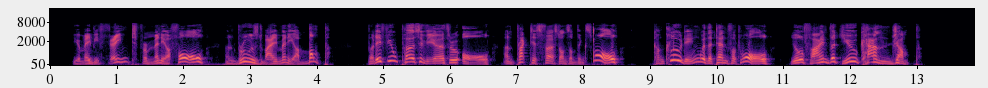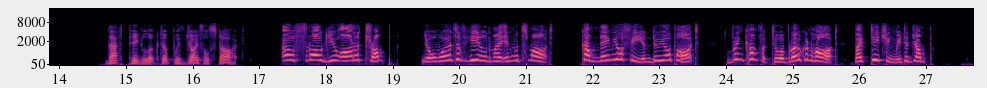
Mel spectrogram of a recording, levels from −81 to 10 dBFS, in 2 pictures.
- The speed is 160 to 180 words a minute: Yes, average, 165 wpm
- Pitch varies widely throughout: Yes, wide, 8.9 semitones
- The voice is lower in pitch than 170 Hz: No, very high, 270 Hz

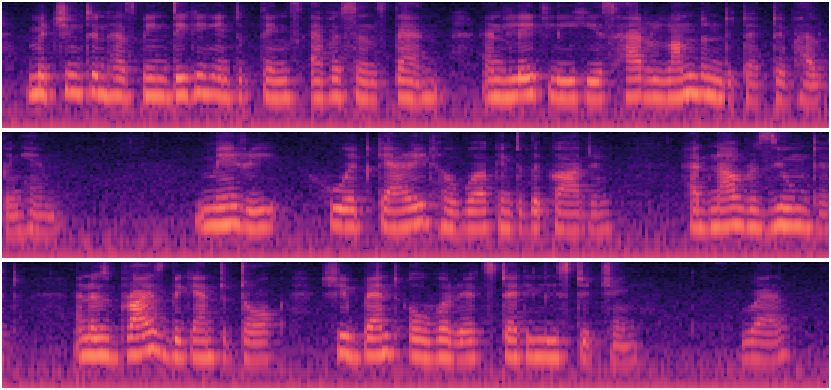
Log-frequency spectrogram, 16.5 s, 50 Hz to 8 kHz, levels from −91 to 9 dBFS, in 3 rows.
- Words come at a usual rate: Yes, average, 160 wpm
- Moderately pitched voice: Yes, medium, 175 Hz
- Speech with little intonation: Yes, narrow, 2.1 semitones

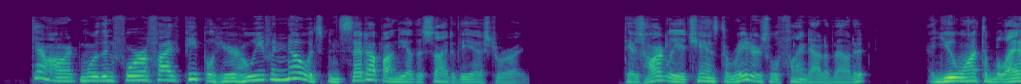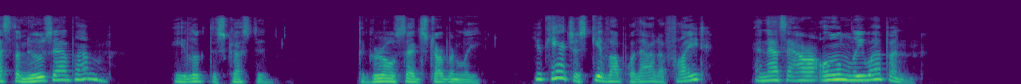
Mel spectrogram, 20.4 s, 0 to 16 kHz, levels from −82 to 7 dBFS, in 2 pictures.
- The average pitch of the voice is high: No, medium, 145 Hz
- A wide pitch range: Yes, wide, 8.0 semitones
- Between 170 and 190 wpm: Yes, average, 185 wpm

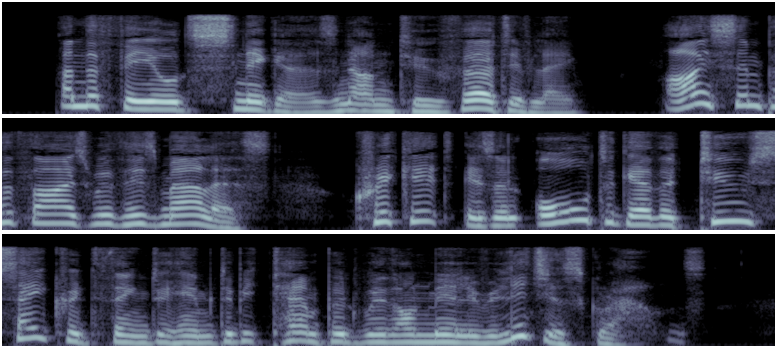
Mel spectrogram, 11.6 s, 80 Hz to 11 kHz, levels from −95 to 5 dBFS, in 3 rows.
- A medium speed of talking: Yes, average, 150 wpm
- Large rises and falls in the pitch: Yes, wide, 6.6 semitones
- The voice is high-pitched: No, medium, 180 Hz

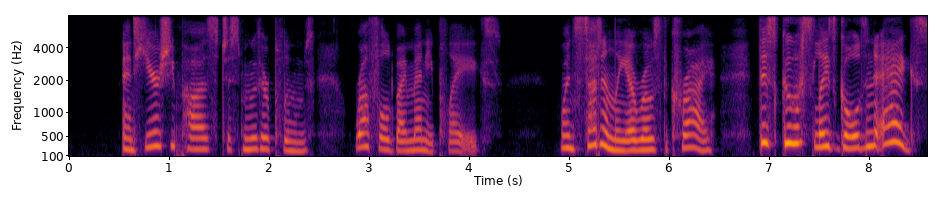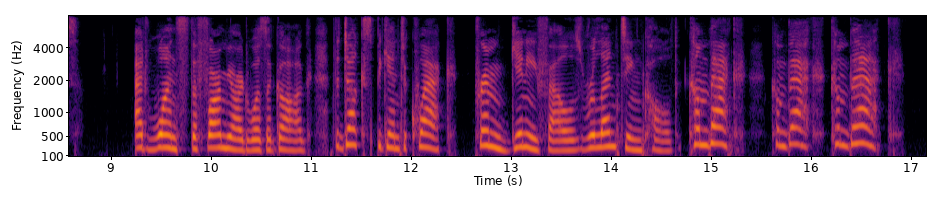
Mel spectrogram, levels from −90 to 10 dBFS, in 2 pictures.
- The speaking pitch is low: No, very high, 250 Hz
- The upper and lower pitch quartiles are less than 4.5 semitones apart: No, average, 5.1 semitones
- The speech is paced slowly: No, average, 155 wpm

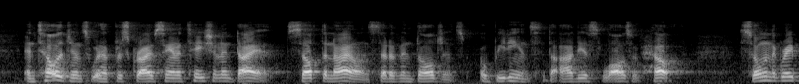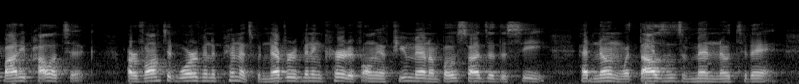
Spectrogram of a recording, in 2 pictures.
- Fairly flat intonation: No, average, 3.1 semitones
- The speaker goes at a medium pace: No, fast, 215 wpm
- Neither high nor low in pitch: Yes, medium, 150 Hz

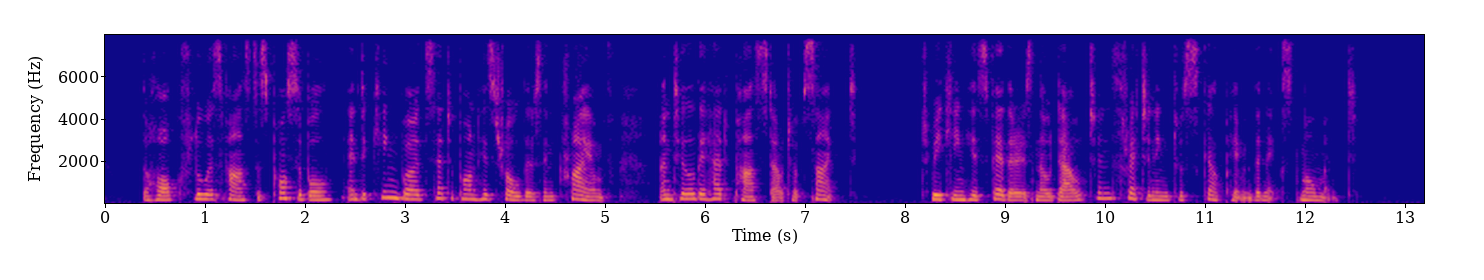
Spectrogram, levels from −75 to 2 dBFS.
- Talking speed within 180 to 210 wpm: No, average, 165 wpm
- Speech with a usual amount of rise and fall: Yes, average, 4.0 semitones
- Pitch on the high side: Yes, high, 195 Hz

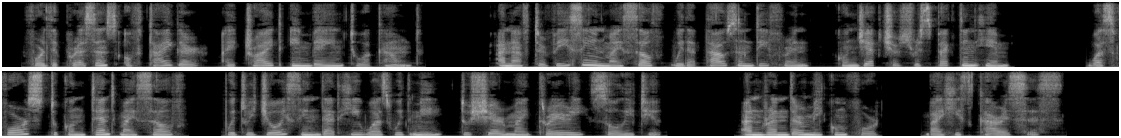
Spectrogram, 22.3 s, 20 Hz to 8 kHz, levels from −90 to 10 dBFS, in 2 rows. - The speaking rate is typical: No, slow, 125 wpm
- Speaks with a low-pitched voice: No, high, 215 Hz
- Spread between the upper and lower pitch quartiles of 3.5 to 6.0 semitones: No, average, 2.7 semitones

